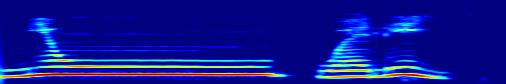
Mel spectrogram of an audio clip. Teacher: No, I change or I merge the noon into waw sakin, like this. And with this waw sakin, I apply ghunna. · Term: idgham naqis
